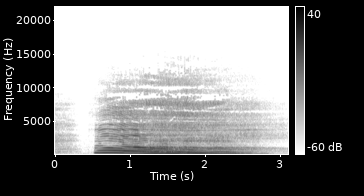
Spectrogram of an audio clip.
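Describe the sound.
A voice performs a long, drawn-out yawn from under a large pillow. It slides downward in pitch with a rough, growling undertone, making it sound eerie and not quite human. It is loud, with no talking.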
